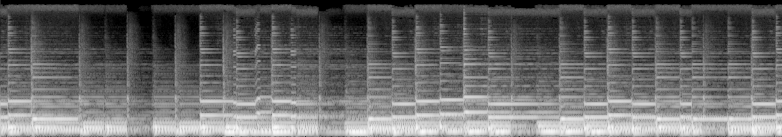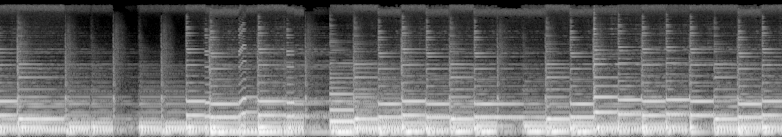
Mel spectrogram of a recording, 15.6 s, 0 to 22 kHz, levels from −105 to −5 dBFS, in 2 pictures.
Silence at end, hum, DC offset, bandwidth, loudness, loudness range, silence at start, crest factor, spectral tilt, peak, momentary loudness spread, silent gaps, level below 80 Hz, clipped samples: 0 s; none; under 0.1%; 18 kHz; -16 LUFS; 2 LU; 0 s; 14 dB; -8.5 dB/octave; 0 dBFS; 5 LU; none; -46 dBFS; under 0.1%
